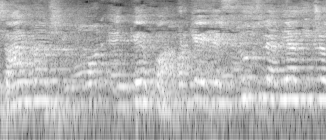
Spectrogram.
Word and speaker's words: Kepha: But it's actually the original is actually in Aramaic, which is pronounced Kepha.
